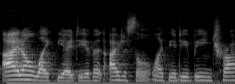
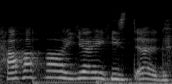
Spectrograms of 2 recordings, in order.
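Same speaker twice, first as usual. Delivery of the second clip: mock laughing, much higher, slower; 7 semitones higher, 4 dB quieter than usual. Retelling how a female character reacted before, mock laughing. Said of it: "she was just like laughing like".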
